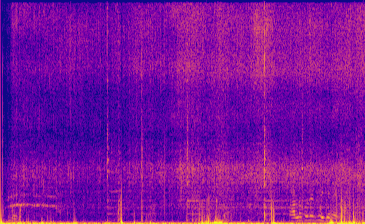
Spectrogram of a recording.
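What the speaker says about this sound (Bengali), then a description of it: "কাঁচা লঙ্কা পেঁয়াজ রসুন সব ভাজা হয়ে গেছে, ব্রাউন কালার হয়ে গেছে" Chopped onion, green chilli and garlic fry in oil for a liver curry, a bright steady sizzle close up, with spatula scrapes and stirring clatters breaking through at irregular moments.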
